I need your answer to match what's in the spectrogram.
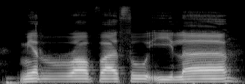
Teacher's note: ra itu dibaca tebal, sehingga pangkal lidah itu naik ke atas.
